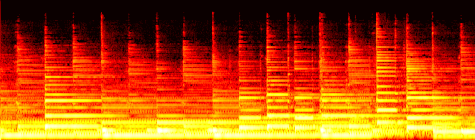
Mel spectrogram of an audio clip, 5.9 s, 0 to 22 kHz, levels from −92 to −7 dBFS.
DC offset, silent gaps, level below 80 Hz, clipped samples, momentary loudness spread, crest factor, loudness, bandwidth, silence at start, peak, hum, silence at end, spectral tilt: under 0.1%; none; -50 dBFS; under 0.1%; 3 LU; 14 dB; -15 LUFS; 10.5 kHz; 0 s; 0 dBFS; none; 0 s; -8 dB/octave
